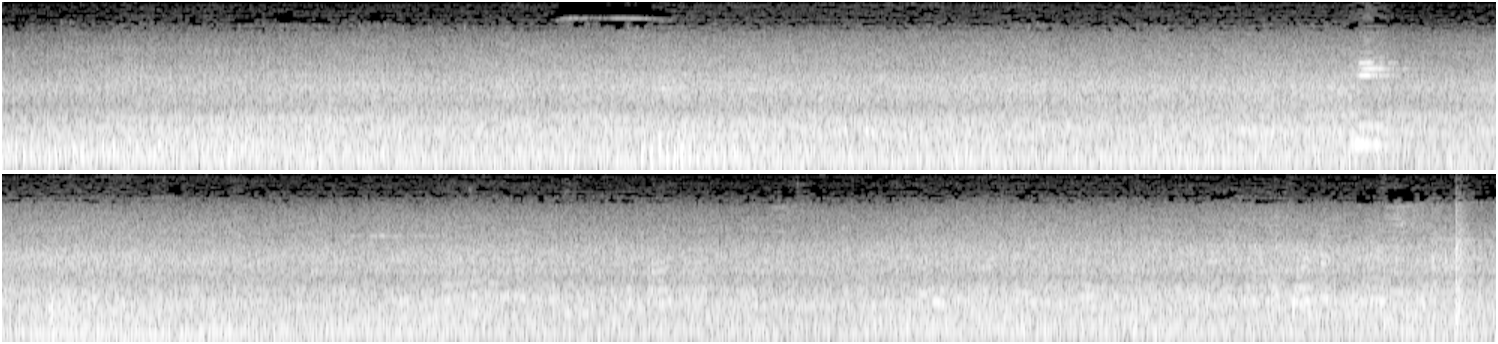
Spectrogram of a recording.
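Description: Busy street traffic rumbles all around outdoors.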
